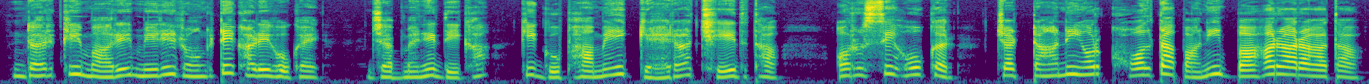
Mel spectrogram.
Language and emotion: Hindi, fearful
